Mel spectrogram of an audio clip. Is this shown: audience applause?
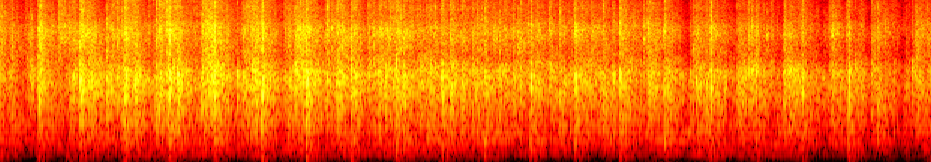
yes

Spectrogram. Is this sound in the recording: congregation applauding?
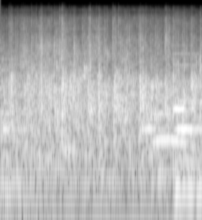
yes

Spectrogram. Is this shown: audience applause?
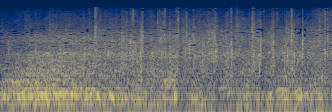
yes

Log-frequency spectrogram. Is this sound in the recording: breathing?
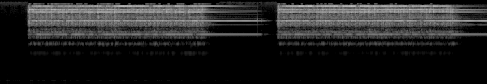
no

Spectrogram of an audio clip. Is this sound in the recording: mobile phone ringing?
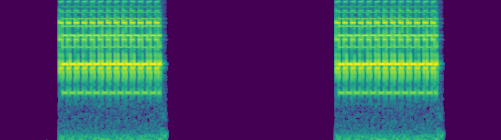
yes

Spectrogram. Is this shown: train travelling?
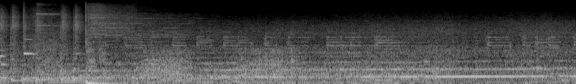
yes

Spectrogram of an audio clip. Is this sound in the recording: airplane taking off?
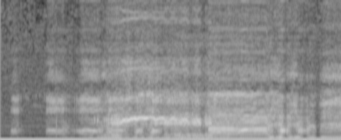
no

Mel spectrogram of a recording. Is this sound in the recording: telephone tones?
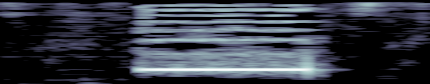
yes

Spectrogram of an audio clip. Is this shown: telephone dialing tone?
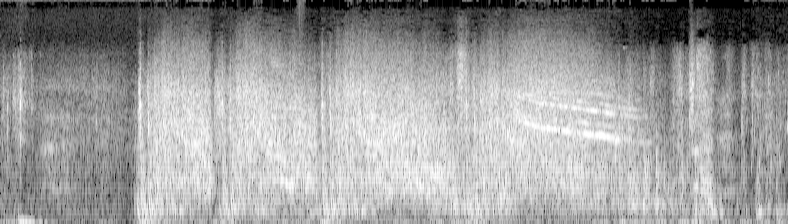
no

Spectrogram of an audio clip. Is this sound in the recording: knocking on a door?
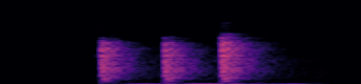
yes

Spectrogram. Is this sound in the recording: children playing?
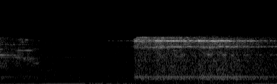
no

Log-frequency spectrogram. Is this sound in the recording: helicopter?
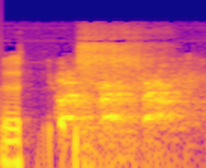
no

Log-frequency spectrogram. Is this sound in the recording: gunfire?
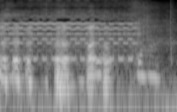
no

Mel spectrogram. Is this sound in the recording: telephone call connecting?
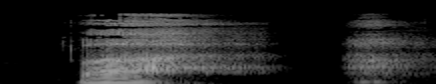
no

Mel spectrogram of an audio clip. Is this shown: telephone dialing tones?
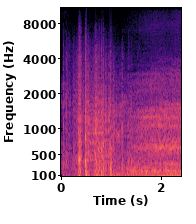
no

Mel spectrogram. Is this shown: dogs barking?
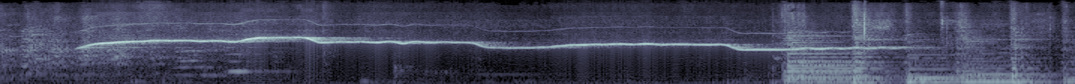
no

